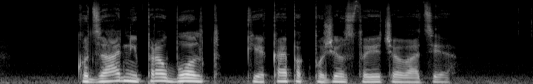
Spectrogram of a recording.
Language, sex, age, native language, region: Slovenian, male, 30-49, Slovenian, Central Slovenia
